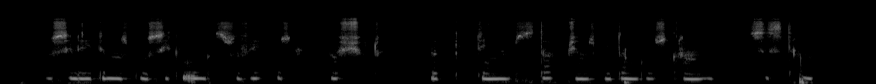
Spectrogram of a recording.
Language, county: Lithuanian, Marijampolė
